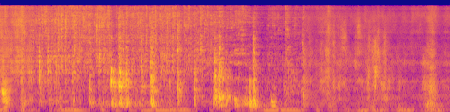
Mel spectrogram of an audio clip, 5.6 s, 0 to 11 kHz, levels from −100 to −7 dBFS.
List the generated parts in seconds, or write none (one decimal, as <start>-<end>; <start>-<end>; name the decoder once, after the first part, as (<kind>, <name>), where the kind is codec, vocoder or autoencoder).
0.0-0.4 (vocoder, Vocos); 3.8-5.6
